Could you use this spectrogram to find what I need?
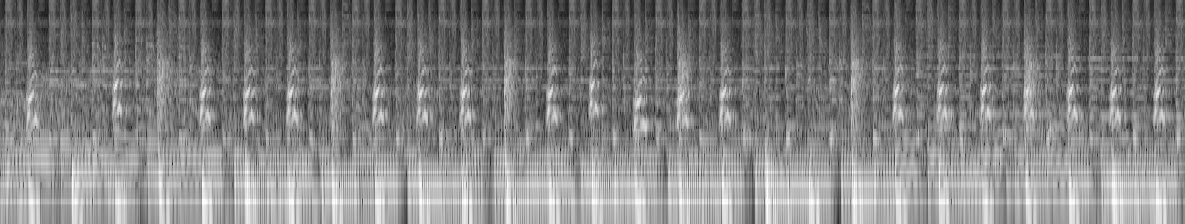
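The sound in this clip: A small dog barks in many short, sharp yips repeated in a steady rhythm, set against a busy musical backing with no one talking.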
